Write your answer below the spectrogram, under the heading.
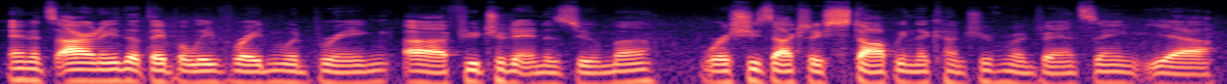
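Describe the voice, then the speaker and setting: A man's voice: fairly low pitch, little pitch movement, fast, a little hiss or hum. A man streaming a game, giving informal, slangy reaction commentary in a casual chat style. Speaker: gaming streamer. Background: game music.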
